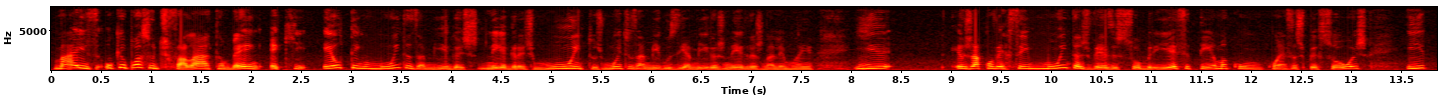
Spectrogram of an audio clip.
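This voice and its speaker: Mellow Brazilian woman chatting to camera. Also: medium pitch, measured pace. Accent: Brazilian Portuguese. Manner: chatty, talks straight to viewers, many fillers. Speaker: channel host answering a viewer question. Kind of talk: casual talk to camera.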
